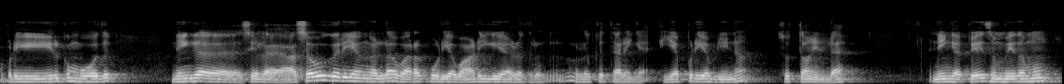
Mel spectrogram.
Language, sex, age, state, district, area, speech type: Tamil, male, 30-45, Tamil Nadu, Salem, urban, spontaneous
